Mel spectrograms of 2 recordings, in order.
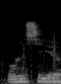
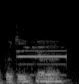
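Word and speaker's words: Boudicca: For those that don't know, Bodicea, Bodica, depending on how you pronounce it, her name, is a heroine from the Dark Ages, as were Ireland and Scotland, where she attacked the Romans.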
